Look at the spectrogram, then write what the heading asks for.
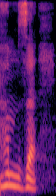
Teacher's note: আপনি হামজাটি হলকের শুরু থেকে উচ্চারণ করবেন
